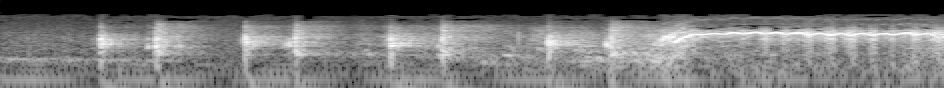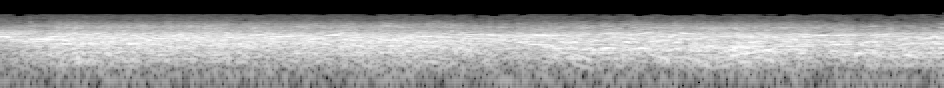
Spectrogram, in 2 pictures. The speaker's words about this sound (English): She's caught cold already. Poor kid. Dearie, you can open your eyes now. Lillian is a horse.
